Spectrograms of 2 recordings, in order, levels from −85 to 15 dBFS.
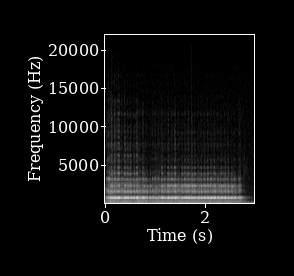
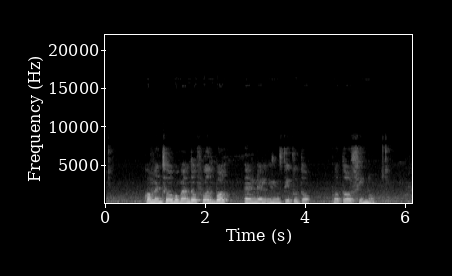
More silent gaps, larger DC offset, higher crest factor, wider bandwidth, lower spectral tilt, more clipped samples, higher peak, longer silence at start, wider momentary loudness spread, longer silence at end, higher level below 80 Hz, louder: neither; neither; about the same, 14 dB vs 18 dB; second, 5 kHz vs 7.4 kHz; second, -6 dB/octave vs -8 dB/octave; neither; about the same, 0 dBFS vs -2 dBFS; second, 0 s vs 0.8 s; second, 8 LU vs 12 LU; second, 0.05 s vs 0.75 s; first, -40 dBFS vs -66 dBFS; first, -14 LUFS vs -19 LUFS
